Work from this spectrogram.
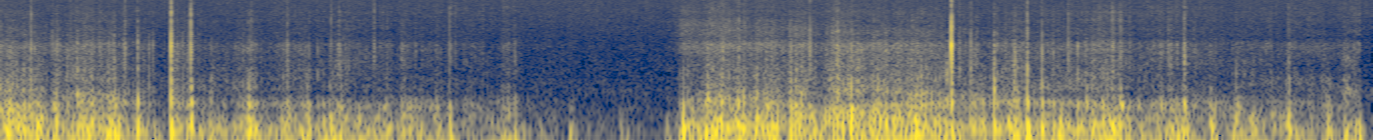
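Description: A thin, solid cork coaster resting on a furry mic windscreen is lightly scratched with long painted nails. This produces dense, deep, muffled rumbling and rapid low thumping with brief clicks. The sound drops away for a moment just before the four-second mark, then returns just as strongly.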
